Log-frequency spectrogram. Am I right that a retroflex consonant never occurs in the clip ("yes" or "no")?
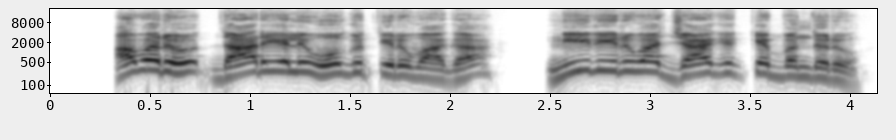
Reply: yes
